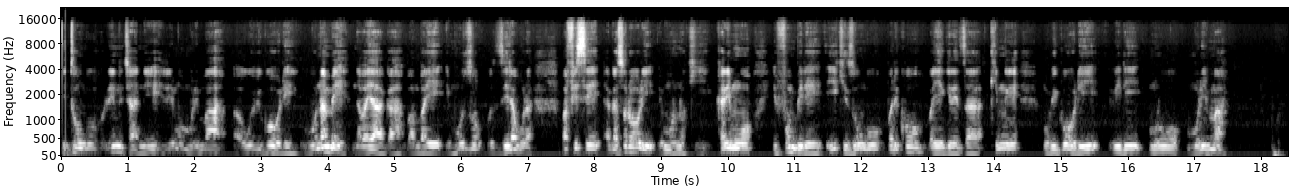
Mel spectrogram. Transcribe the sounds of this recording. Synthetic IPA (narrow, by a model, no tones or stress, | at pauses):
ituːŋɡuɾinit͡ʃaːne̞ɾiɾimumuɾimawiβiɡo̞ɾiuβuname̞naβajaɡaβaːmbaje̞ʔimhuzoziɾaβuɾa | βafise̞aɡaso̞ɾoɾiβimonokʰikaɾimŋo̞ | ifuːmbiɾe̞jikizuːŋɡuβaɾikʰo̞βaje̞ːɡe̞ɾe̞zakʰimŋe̞ | muβiɡo̞ɾi | βiɾimuɾuːwo̞muɾima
